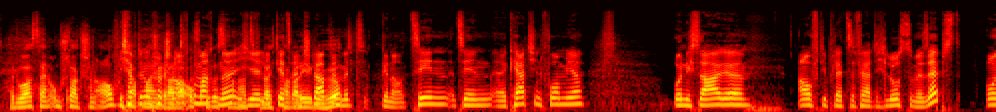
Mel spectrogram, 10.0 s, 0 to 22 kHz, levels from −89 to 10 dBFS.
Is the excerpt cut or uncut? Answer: uncut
